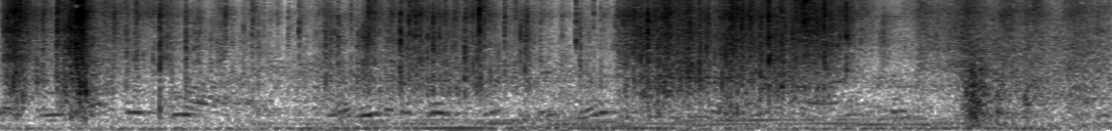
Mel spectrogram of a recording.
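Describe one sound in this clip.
A foil wrapper crinkles and tears as it is opened.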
